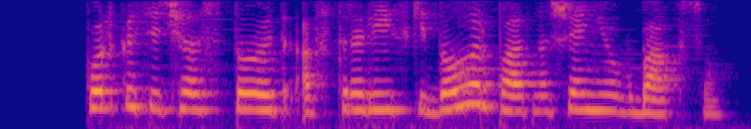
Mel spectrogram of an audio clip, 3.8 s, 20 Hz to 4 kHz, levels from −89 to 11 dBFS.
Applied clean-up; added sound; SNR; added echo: neural mask model DeepFilterNet 3.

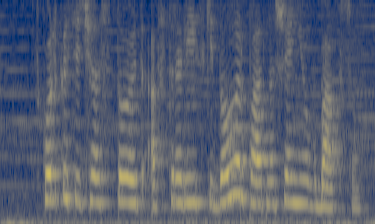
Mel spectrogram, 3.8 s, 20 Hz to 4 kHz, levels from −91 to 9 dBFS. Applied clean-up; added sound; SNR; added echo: none; Church bell; 19 dB; none.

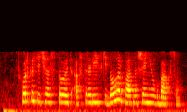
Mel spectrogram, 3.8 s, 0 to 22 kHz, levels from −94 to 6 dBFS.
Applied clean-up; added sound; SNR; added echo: none; none; none; none.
